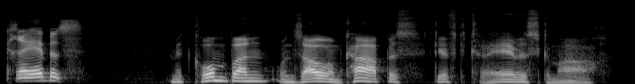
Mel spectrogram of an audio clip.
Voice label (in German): "kraeaebes", wittlicher woerterbuch; das wittlicher woerterbuch; woerterbuch vertonung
